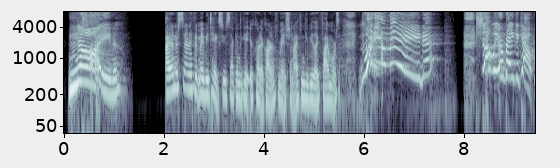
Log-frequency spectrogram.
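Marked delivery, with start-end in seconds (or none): 0.1-1.1 louder, higher number barked out; pressuring countdown call; mock countdown yell. 5.9-9.4 very high shrill shriek, slow; hammed-up hysterical demand; mock screaming demand.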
